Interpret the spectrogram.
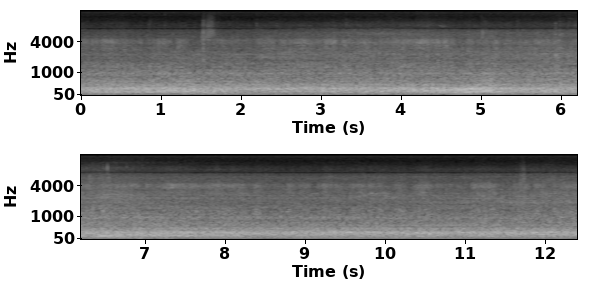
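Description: Car engine idling, heard from inside the cabin as a steady low drone.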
